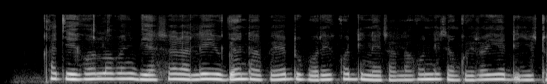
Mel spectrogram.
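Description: Throughout, likely AAC compression at a low bitrate, fitting about 32 kbps, cuts everything above 10.6 kHz, leaving the speech dull, smeared and fizzy on sibilants.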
